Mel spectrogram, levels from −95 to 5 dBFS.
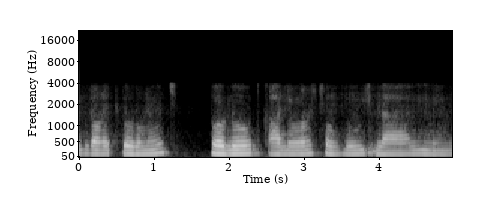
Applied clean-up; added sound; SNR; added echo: neural mask model DeepFilterNet 3.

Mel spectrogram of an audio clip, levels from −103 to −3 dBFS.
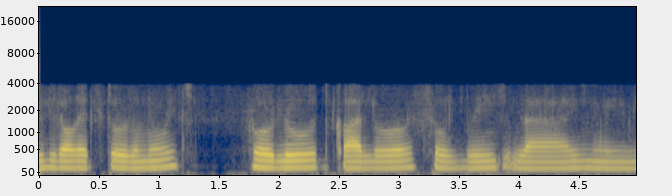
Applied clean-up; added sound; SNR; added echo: neural separator model SepFormer WHAMR!.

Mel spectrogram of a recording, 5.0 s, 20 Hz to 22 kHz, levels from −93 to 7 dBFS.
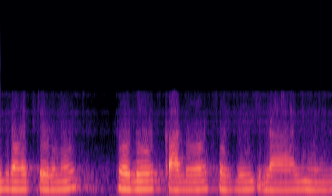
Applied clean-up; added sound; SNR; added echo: neural separator model SepFormer DNS4.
